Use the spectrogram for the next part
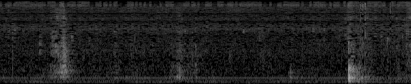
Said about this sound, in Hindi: प्याज हमारा जो है वो हो रहा है ब्राउन।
